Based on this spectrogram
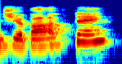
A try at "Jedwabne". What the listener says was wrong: It's actually Jedwabne, Wabne with a B.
